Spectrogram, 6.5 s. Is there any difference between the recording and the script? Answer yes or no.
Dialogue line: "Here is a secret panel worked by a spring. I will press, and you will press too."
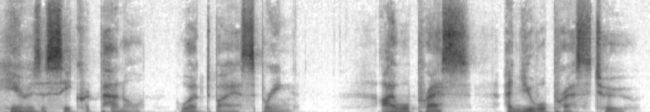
no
